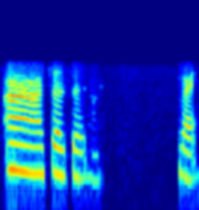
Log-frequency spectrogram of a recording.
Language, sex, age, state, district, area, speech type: Goan Konkani, female, 18-30, Goa, Bardez, urban, conversation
